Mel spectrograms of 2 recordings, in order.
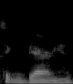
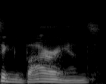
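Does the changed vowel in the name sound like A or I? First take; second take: A; I. First: The changed vowel sounds like an A. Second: The changed vowel sounds like an I. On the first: The speaker calls it wrong. "not Sigvarians, not an A" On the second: The speaker calls it right. "I think it's Sigvarians, because it's an I"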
